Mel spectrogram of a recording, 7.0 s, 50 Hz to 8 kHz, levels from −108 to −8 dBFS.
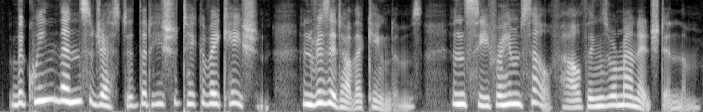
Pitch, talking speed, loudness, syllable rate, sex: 245 Hz, 205 wpm, -16 LUFS, 5.6 syllables/s, female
